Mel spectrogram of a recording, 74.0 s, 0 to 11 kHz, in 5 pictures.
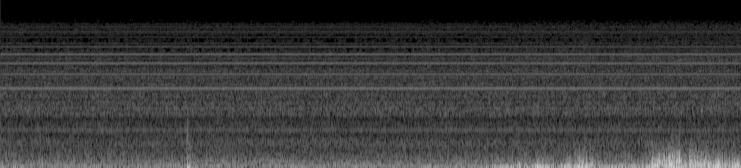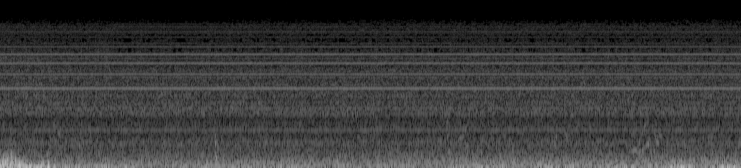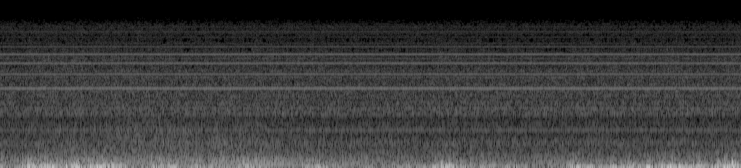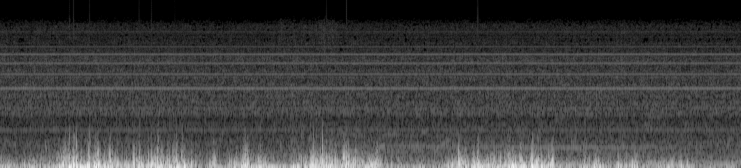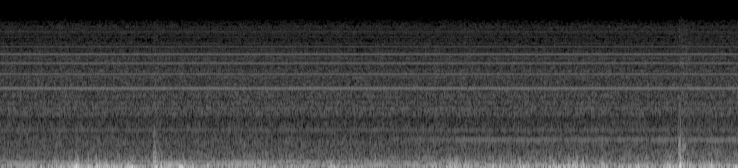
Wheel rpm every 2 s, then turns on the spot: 0, 0, 0, 0, 0, 0, 0, 0, 0, 0, 0, 0, 0, 0, 0, 0, 0, 0, 0, 0, 0, 0, 0, 0, 0, 0, 0, 0, 0, 0, 0, 0, 0, 0, 0, 0, 0.
none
